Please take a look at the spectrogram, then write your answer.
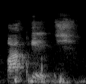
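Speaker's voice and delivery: "package" with open "ah" in first syllable; Indian pronunciation. Shown as a demonstration. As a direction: say "package" as "pah-kage". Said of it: "most of the Indians".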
